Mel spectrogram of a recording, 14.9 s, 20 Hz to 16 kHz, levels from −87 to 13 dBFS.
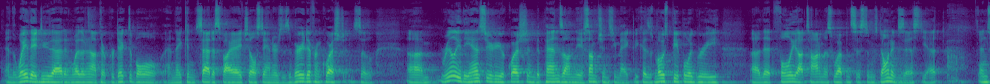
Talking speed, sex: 205 wpm, male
